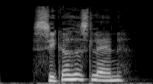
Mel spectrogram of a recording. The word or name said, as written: sikkerhedslande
